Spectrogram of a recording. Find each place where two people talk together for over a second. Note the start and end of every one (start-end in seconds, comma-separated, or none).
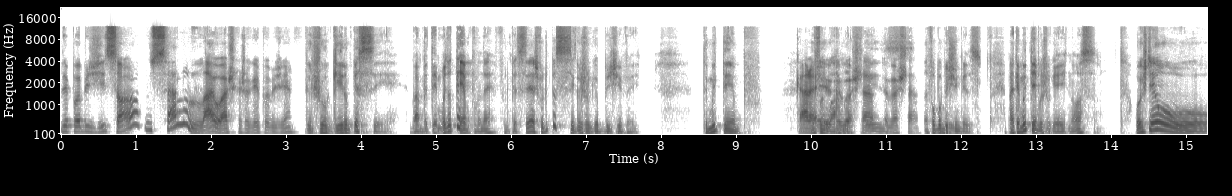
10.0-11.5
